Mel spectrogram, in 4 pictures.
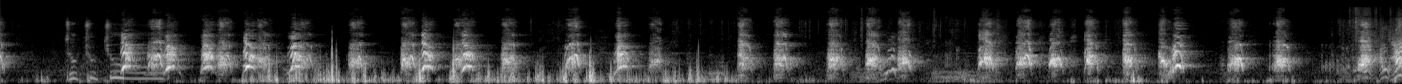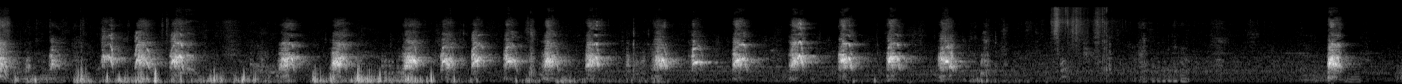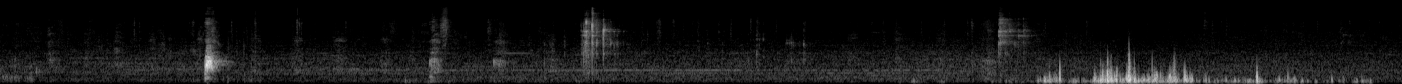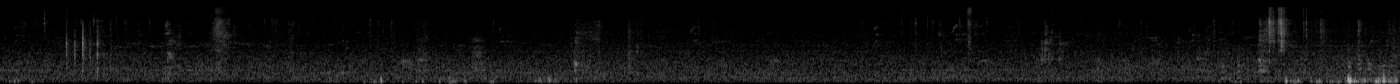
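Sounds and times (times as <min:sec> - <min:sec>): dog barking: 0:01.2 - 0:06.8, 0:07.4 - 0:09.2, 0:09.8 - 0:13.0, 0:13.6 - 0:16.0, 0:16.8 - 0:23.7, 0:27.3 - 0:27.6, 0:30.1 - 0:30.3.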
